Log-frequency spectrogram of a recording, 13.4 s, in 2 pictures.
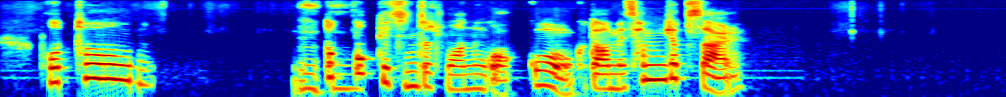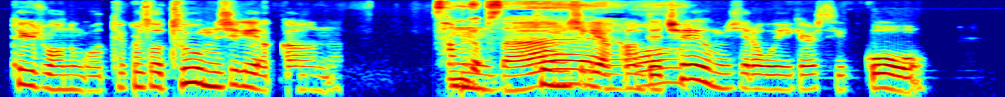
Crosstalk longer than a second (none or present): present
